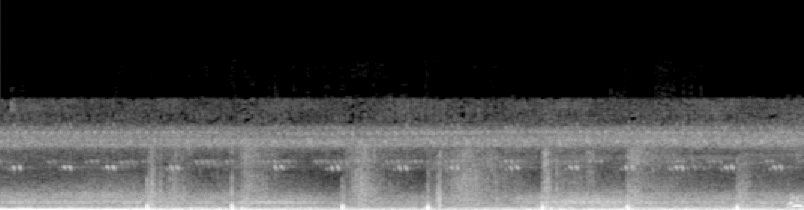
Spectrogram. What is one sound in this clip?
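Footsteps crunch slowly on a dirt path.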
